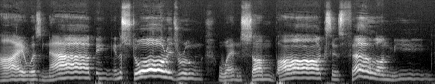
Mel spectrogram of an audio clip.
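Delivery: ghoulish voice, me drawn out. Asked how they died, a character answers in a ghoulish voice. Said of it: "do you really talk like a a ghoul?".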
